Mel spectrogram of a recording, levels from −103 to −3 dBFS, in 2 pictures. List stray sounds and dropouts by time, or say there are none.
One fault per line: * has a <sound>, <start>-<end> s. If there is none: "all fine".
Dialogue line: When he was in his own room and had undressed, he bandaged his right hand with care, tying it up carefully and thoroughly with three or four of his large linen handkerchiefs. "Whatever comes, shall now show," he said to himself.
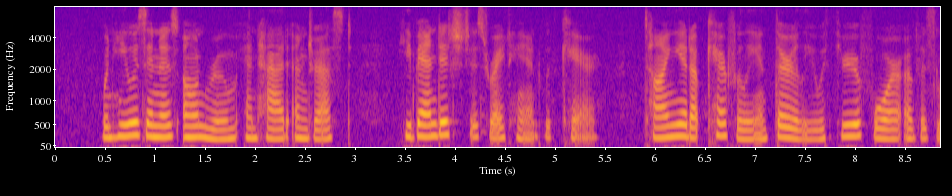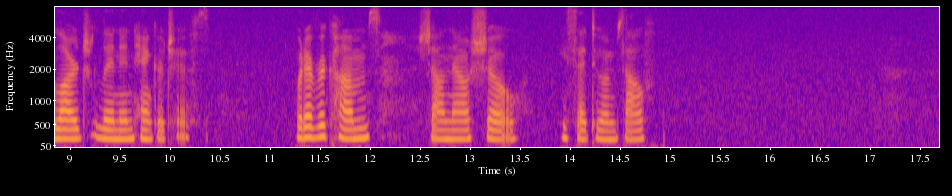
all fine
